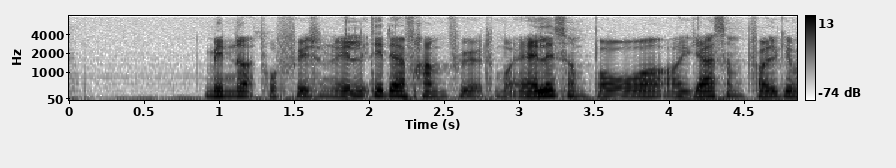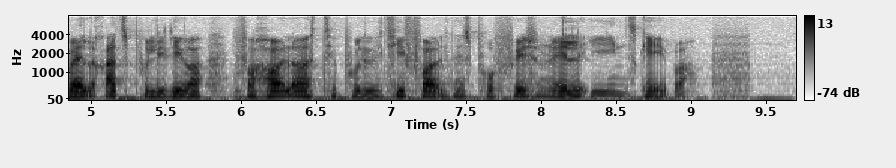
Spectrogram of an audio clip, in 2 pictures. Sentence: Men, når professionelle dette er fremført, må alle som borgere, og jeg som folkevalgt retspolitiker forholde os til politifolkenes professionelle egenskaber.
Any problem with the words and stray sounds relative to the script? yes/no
no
